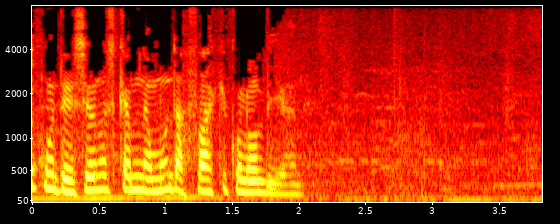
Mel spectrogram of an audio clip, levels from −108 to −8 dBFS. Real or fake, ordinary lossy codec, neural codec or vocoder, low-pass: real; none; none; none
